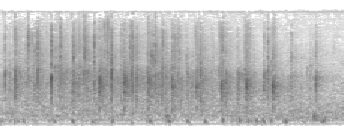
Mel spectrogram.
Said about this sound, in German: ich möchte ganz kurz nochmal Dirk auf die Bühne bitten. Applaus für Dirk, bitte.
